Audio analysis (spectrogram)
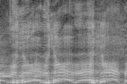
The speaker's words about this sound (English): I can't even cough that long because it hurts me. I can't even do it. That's because she's doing it from her diaphragm.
